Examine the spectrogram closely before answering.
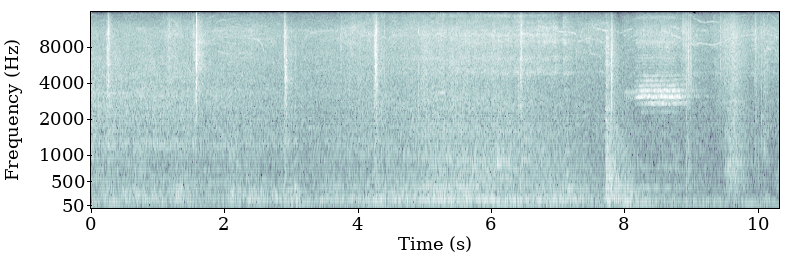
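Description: Papad roasting over an open gas-stove burner: the burner flame makes a steady noise, and a few sharp clicks come every second or two.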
